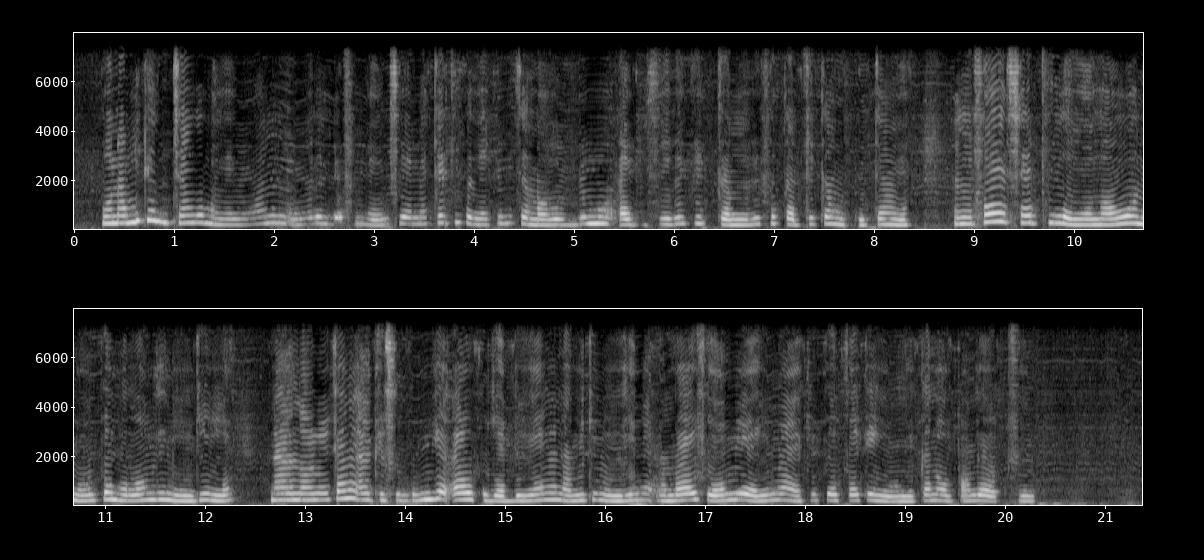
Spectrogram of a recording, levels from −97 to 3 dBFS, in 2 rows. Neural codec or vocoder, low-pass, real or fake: codec, 44.1 kHz, 1.7 kbps, Pupu-Codec; 7.2 kHz; fake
